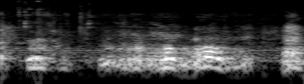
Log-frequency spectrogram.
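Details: Boxer playing with two Jack Russell Terriers indoors; low, rumbling play growls rise and fall in several bursts, with a short sharper note at the end and a quiet room behind.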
